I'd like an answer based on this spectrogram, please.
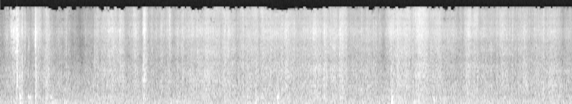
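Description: Packaging being unwrapped by hand: a steady rustling and crinkling with many small sharp crackles.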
